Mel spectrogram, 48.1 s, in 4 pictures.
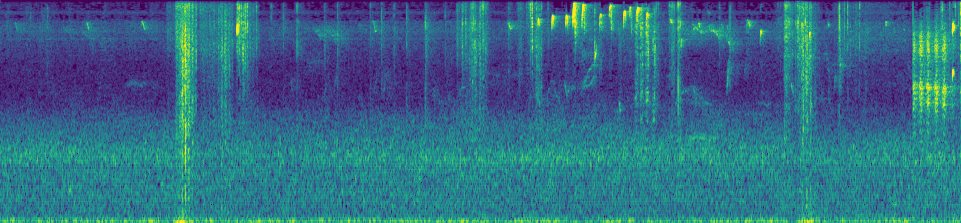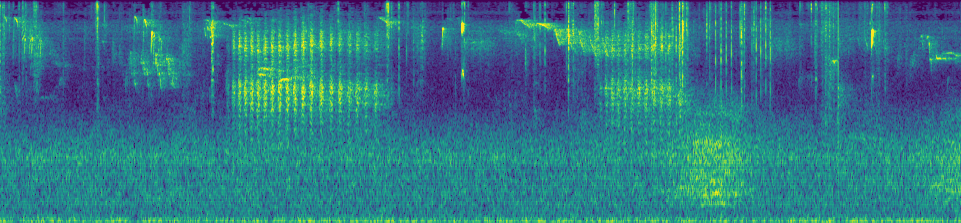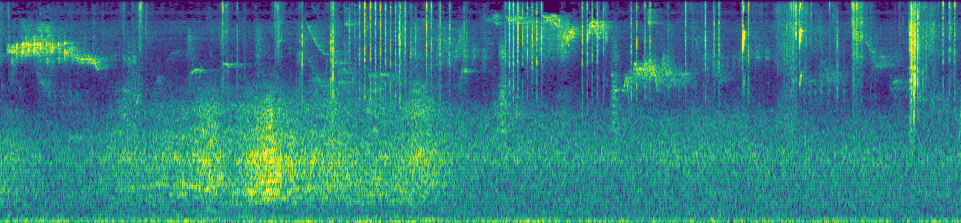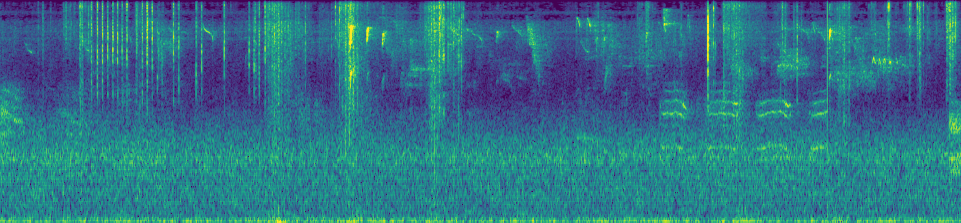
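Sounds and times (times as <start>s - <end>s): small birds chirping: 1.0s - 48.0s
harsh low bird calls: 11.4s - 38.8s, 39.4s - 48.0s.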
